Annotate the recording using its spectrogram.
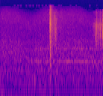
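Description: A bowstring twangs sharply once.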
